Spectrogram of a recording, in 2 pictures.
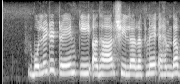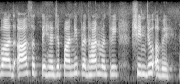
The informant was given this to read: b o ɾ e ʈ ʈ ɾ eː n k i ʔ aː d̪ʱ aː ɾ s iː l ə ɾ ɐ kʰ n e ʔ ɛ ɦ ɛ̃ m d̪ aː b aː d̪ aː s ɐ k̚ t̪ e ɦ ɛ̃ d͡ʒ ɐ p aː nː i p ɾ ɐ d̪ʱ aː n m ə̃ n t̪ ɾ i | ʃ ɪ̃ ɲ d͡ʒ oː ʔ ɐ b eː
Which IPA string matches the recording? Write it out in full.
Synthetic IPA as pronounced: b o l e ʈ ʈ ɾ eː n k i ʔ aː d̪ʱ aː ɾ ʃ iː l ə ɾ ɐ kʰ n e ʔ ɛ ɦ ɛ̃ m d̪ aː b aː d̪ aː s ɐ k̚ t̪ e ɦ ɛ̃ d͡ʒ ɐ p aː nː i p ɾ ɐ d̪ʱ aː n m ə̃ n t̪ ɾ i | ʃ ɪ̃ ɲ d͡ʒ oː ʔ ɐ b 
